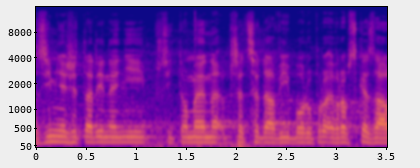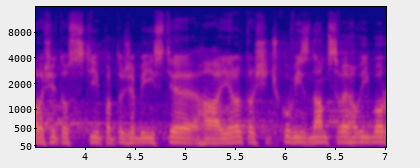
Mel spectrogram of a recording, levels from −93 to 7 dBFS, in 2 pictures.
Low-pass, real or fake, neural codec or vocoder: 14.4 kHz; real; none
